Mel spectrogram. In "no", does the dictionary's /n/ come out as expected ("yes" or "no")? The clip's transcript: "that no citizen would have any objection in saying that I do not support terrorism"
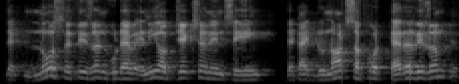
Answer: yes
